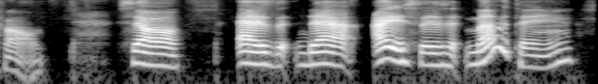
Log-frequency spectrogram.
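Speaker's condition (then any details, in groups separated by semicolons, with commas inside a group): Bulbar ALS, bulbar onset; dysphagia, small bites, thickened food for safer swallow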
